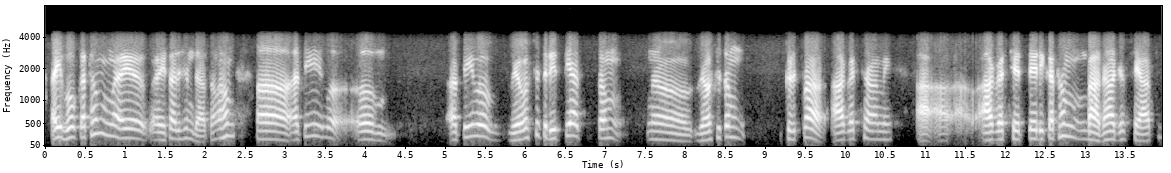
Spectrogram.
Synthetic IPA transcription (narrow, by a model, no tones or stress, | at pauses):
ɐibʱoːkɐt̪ʰɐmeɦit̪aːd̪ɪʃɐmd̪aːt̪ɐmɐɦɐm | ɐt̪i | ɐt̪iʋjɐʋɐst̪ʰit̪ɾit̪jat̪ɐm | ʋjɐʋɐst̪ʰit̪ɐm | kɾɪt̪ʋaːaːɡɐt̪̚ːt͡ʃʰamḭ | a̰ːɡɐt̪̚ːt͡ʃʰeːt̪ːeːɾikɐt̪ʰɐmbaːd̪ʱaːd͡ʒɐsjaːt̪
